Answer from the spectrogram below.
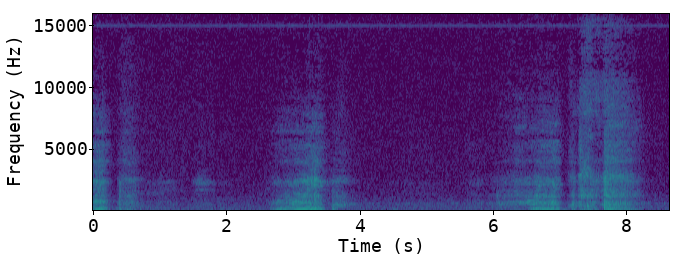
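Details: Adult man who denies snoring, recorded asleep: soft noisy breaths with a brief fluttering rattle every few seconds, louder near the end; light snoring.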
